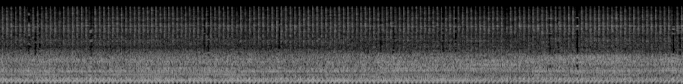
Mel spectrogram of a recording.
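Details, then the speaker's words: 4.5 HP Tecumseh Craftsman push mower after a new air filter, low on gas. Steady, even buzz at working speed with no surging or sputter; it sounds better now, normal running. "Oh better now it sounds good"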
